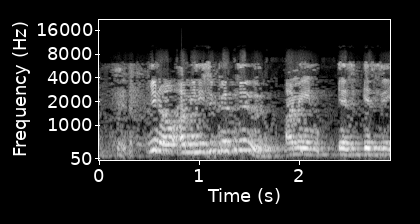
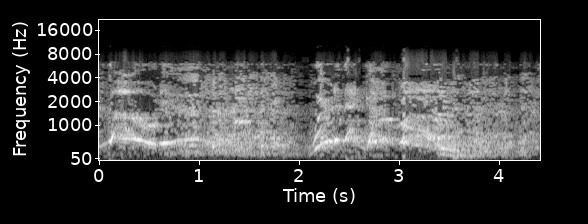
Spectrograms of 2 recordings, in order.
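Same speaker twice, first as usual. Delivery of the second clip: much higher, very slow laughing shout of surprise; startled shout; much slower than usual. Retold or imitated. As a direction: yelp it out like you've been ambushed by a line. Startled reaction to an odd line.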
